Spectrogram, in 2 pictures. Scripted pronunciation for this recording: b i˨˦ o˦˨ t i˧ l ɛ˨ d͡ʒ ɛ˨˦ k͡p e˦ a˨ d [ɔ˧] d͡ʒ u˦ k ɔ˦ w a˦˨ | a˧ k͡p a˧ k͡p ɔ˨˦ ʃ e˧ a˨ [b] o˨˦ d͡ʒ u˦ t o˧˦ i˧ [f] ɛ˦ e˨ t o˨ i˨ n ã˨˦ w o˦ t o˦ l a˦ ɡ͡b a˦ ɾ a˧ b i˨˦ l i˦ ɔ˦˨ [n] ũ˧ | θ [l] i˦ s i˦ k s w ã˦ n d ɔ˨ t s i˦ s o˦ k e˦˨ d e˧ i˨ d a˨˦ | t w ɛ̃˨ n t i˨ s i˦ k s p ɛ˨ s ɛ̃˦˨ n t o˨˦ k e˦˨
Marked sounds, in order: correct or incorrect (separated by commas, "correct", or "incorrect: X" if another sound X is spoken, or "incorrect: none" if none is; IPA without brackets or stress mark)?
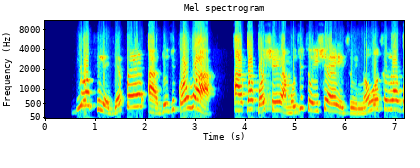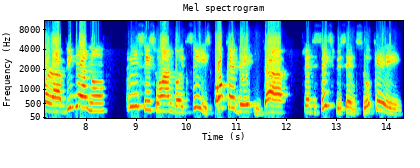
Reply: incorrect: o˧, incorrect: m, incorrect: ʃ, correct, incorrect: ɾ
